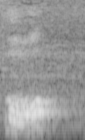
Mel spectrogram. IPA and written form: fɔː (for)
